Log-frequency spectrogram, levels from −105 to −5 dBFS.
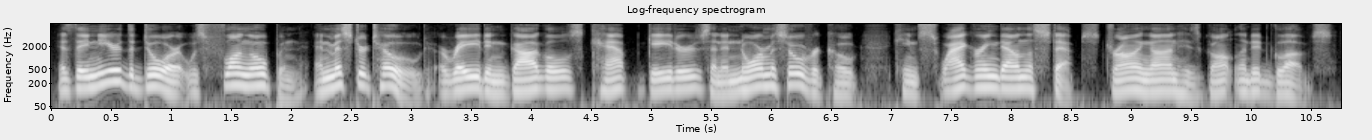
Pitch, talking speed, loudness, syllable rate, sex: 130 Hz, 165 wpm, -19 LUFS, 4.5 syllables/s, male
